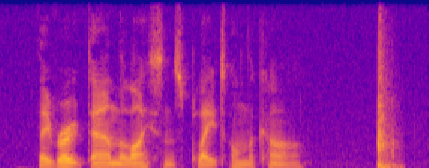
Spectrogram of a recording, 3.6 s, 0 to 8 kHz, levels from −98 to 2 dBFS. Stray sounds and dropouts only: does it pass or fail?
fail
